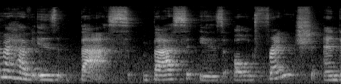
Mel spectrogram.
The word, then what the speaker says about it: Bass: I love the name Bass. I think it's really cool, but it could be mispronounced as bass, as in bass guitar. But who would mind someone mispronouncing their name as a cool instrument?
